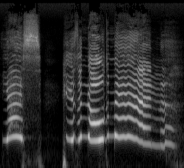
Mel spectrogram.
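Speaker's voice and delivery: put-on high, slow, tearful girl; sadly. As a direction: cry out the words. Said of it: "Aino said sadly".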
